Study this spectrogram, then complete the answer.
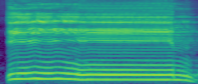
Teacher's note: Wal yatama wal masakin, wal alif lam qamariyah, wal masakin, sa fathah berdiri 2 harakat, sakin, kin mat arid li sukun karena kita memilih wakaf di sini kita panjangkan 4 harakat, kin.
